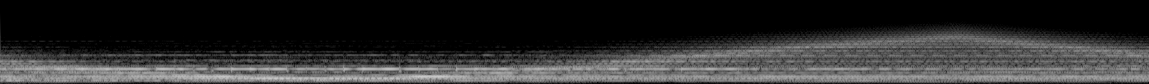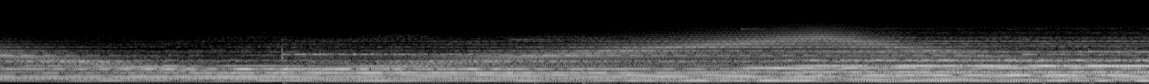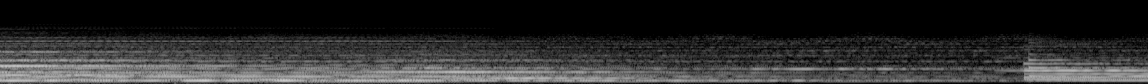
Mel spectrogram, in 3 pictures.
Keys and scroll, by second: 17.2 ], 18.1 ], 23.3 ], 23.9 ], 24.5 ].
